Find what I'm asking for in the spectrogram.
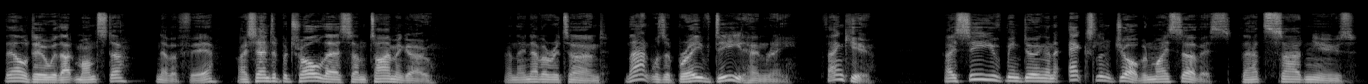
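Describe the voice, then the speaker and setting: Male actor as middle-aged noble commander, video game dialogue, expressive pitch swings, dry close sound, formal, fatherly authority. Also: no room sound, natural voice. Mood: fatherly, approving. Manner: measured, formal, paternal.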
